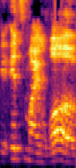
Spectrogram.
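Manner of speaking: put-on loud New York accent. Retelling a dubbed cartoon scene where a villain steals Molly's energy, Molly's New York accent. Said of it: "they gave her a New York accent".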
